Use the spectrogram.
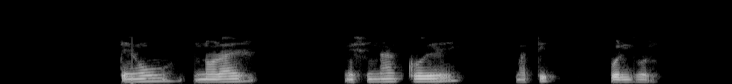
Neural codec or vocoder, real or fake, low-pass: none; real; 3.6 kHz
